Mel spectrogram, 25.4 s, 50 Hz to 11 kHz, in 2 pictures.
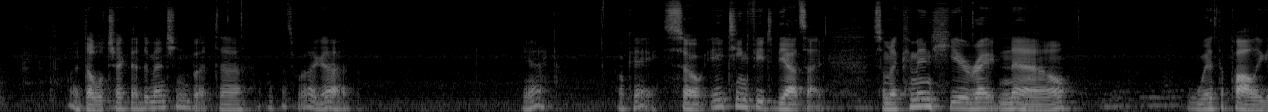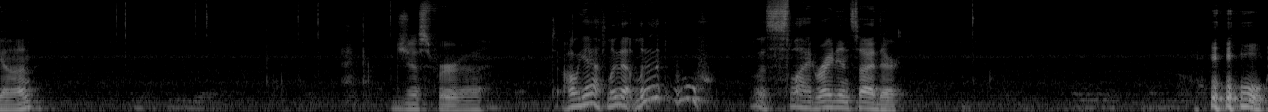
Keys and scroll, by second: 1.0 l, 5.6 space, 15.4 e.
